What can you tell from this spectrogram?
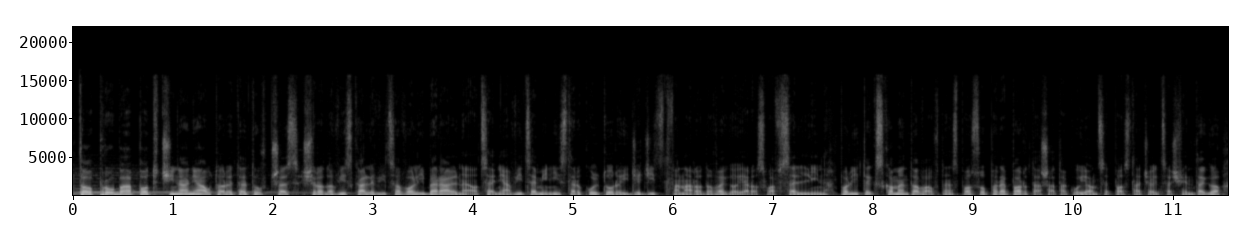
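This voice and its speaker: A man's voice: sits low, a little fast, few pauses, dry recording, soft background music. A man reading a formal radio news bulletin in a studio. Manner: steady, formal newsreading.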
